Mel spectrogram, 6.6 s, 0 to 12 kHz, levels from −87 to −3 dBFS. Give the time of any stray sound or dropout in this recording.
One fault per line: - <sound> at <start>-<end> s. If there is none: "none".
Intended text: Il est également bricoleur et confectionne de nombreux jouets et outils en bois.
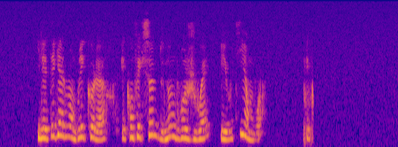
- laugh at 5.0-5.2 s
